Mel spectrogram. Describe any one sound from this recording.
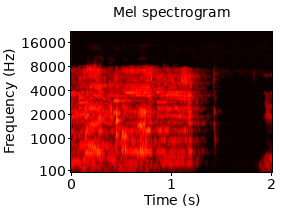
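A button clicks on a record player.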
